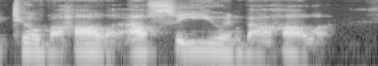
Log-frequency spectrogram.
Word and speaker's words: Valhalla: I cannot pronounce that first part. Valhalla is correct.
